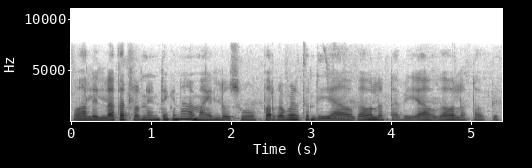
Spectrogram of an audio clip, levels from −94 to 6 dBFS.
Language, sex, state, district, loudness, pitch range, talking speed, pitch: Telugu, female, Andhra Pradesh, Sri Satya Sai, -18 LUFS, 165-190 Hz, 145 wpm, 175 Hz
